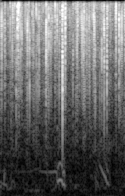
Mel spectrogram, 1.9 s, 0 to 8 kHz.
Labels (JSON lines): {"label": "biophony, cascading saw", "recorder": "SoundTrap 600 or HydroMoth"}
